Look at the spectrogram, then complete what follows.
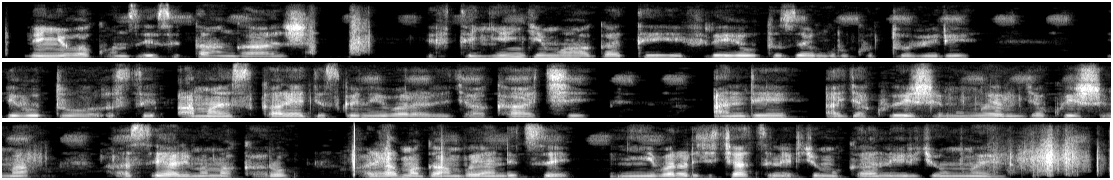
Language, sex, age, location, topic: Kinyarwanda, female, 25-35, Huye, health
